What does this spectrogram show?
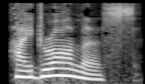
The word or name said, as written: hydraulus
